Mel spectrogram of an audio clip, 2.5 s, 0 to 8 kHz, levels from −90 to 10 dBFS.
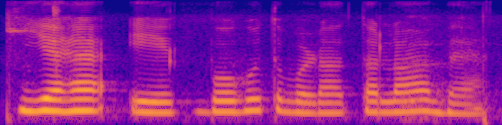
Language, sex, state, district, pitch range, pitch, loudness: Hindi, female, Uttar Pradesh, Saharanpur, 205-235 Hz, 220 Hz, -18 LUFS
